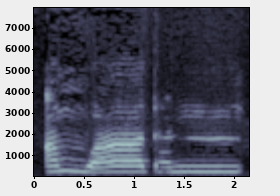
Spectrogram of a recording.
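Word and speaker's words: أَمْوَاتًا: Okay, so whenever you have tanween, make sure you produce that 2-second nasal sound at the end. So for example, over here, you have tanween on the ta. So, amwatan.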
